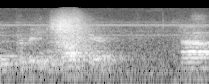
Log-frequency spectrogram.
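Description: Indistinct voices in a room, with a short burst of noise about half a second in.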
